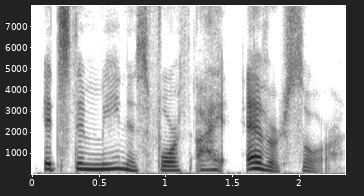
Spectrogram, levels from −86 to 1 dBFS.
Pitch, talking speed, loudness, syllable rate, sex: 225 Hz, 180 wpm, -19 LUFS, 4.7 syllables/s, female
